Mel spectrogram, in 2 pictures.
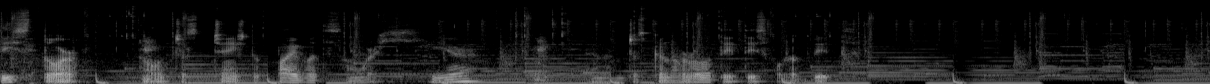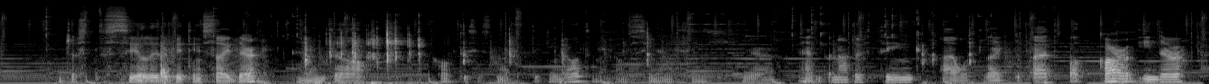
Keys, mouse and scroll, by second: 1.3 click, 2.6 click, 5.1 click, 5.5 right click, 6.3 click, 7.1 click, 9.7 right click, 9.9 click, 10.3 click, 11.8 click, 14.1 click, 15.0 click, 15.5 alt+q, 15.7-16.7 typing, 17.2 alt+middle click, 18.4 F3, 18.7 middle click, 20.0 click, 20.2 right click, 20.9 click, 21.3 F3, 21.7 F3.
